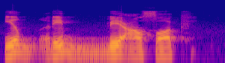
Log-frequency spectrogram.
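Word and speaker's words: idrib bi'asak (اضرب بعصاك): Seperti tadi bacanya idrib bi'asak tidak dikolkolahkan. Idrib bi'asak tidak dibaca idrib idrib bi'asak tidak seperti itu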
